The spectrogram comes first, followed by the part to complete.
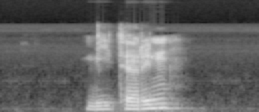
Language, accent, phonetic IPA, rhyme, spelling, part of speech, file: German, Austria, [ˈmiːtəʁɪn], -iːtəʁɪn, Mieterin, noun, De-at-Mieterin.ogg
- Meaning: female equivalent of Mieter (“tenant”)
